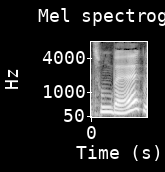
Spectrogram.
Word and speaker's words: Thunberg: So I found a video that Greta Thunberg, which is how you pronounce her name, and it's always a bit tricky, created.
